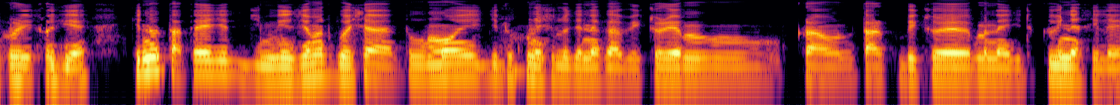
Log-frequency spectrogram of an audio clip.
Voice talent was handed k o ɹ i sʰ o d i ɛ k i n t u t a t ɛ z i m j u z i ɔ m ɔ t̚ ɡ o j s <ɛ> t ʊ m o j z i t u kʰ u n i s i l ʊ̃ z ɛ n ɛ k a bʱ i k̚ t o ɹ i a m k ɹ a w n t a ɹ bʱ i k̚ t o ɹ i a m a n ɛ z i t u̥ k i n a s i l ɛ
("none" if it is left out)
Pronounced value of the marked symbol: a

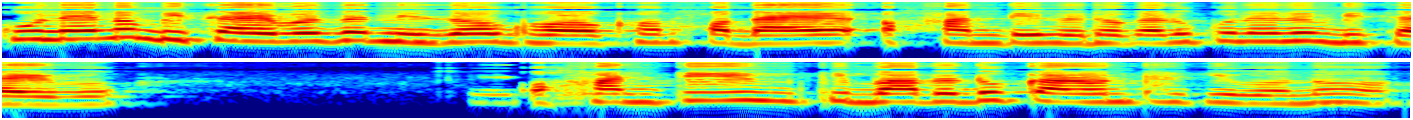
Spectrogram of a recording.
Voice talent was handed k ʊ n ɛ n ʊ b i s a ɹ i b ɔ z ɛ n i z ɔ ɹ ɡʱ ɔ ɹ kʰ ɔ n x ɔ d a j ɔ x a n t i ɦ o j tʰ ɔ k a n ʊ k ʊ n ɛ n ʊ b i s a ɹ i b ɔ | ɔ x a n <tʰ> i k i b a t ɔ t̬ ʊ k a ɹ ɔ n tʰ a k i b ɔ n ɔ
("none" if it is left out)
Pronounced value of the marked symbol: t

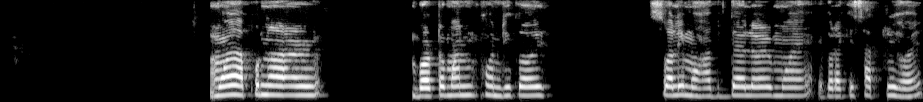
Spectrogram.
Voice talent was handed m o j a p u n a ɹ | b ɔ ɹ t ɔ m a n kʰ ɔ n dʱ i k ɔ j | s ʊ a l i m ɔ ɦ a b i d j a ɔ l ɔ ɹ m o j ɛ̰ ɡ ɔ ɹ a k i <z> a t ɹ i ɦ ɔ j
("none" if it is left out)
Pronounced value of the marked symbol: s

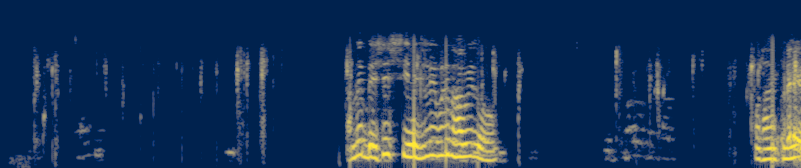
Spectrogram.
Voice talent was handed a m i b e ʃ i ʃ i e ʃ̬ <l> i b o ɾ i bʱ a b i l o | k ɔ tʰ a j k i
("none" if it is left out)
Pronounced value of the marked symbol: l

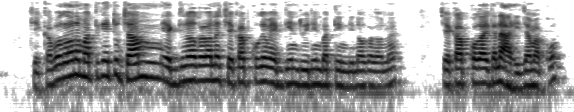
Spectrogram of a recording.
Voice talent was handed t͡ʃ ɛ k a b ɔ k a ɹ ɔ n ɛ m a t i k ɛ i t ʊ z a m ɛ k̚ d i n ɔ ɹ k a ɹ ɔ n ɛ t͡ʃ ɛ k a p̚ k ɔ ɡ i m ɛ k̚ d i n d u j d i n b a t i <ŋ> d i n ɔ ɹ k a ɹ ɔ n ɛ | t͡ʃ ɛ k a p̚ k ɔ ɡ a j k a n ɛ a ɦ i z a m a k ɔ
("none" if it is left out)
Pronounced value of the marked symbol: n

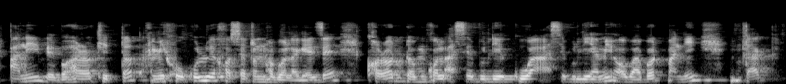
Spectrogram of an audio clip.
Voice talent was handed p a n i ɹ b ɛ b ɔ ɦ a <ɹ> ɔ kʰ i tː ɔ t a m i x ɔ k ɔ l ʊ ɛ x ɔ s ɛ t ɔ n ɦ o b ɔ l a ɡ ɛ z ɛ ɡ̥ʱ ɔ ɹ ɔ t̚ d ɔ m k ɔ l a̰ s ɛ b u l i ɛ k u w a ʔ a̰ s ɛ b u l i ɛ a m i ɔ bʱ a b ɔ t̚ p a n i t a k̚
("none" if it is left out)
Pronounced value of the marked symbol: ɹ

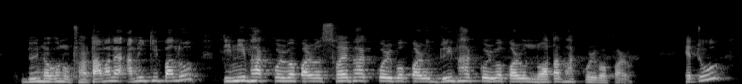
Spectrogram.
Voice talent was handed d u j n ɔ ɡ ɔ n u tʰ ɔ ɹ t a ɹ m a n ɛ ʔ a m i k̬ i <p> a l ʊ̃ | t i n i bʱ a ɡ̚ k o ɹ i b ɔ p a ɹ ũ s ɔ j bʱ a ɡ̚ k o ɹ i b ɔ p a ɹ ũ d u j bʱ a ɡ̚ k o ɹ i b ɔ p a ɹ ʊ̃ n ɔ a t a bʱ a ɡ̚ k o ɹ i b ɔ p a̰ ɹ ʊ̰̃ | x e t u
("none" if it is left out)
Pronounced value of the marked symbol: p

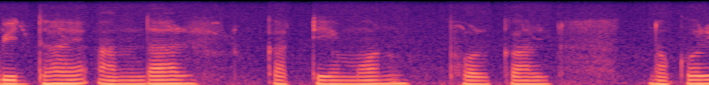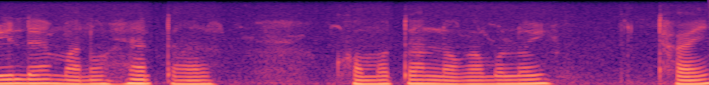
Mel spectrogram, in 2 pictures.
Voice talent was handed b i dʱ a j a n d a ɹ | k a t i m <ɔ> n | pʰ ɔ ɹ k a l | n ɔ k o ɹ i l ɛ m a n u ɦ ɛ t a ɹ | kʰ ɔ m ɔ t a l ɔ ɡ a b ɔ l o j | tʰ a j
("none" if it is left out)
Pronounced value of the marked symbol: ɔ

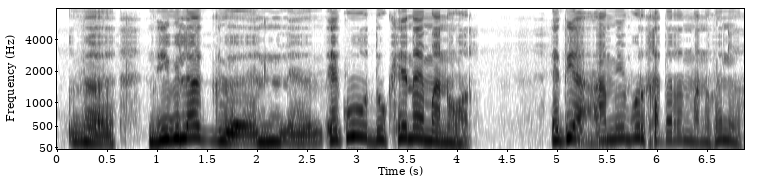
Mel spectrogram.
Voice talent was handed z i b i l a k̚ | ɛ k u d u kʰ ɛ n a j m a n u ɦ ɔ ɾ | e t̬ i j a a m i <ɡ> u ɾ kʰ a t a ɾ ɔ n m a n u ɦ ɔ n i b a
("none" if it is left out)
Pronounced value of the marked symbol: b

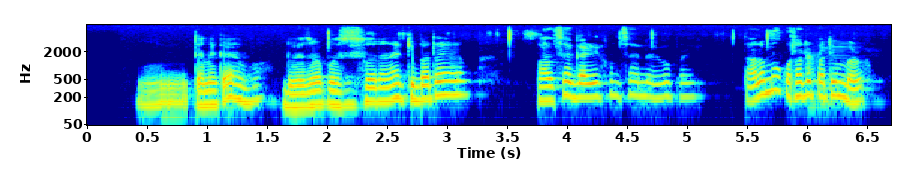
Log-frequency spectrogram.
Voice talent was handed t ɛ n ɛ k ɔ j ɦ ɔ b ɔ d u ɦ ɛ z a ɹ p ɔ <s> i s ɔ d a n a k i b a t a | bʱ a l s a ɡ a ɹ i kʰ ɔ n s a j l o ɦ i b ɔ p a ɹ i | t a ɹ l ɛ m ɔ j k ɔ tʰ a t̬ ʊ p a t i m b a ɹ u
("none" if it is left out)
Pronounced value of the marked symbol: s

